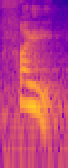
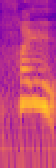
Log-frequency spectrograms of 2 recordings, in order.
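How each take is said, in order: The two takes are said the same way.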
